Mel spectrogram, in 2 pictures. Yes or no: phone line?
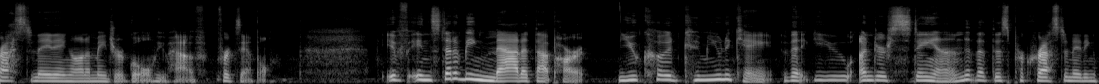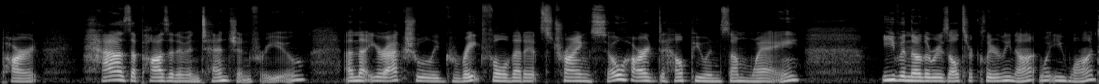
no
